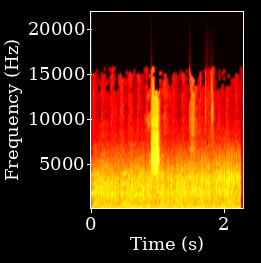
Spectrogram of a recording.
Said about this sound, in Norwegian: Nå spiller jeg jinglen.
